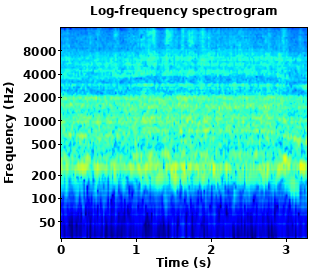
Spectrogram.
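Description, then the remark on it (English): A blender runs at a steady speed, emulsifying a ranch dressing with softened cream cheese; its motor gives off a constant whirring hum with a low drone and a rushing hiss. The sound stays loud and even throughout, with no talking. “My last ingredient that I'm gonna add in the blender here is the distilled white vinegar.”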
